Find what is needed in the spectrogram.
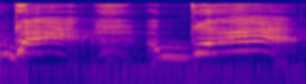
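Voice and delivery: loud, high-pitched, sharp no; emphatic refusal. Real, not acted. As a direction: refuse it loudly and firmly. Refusing what chat suggests. (menolak keras)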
